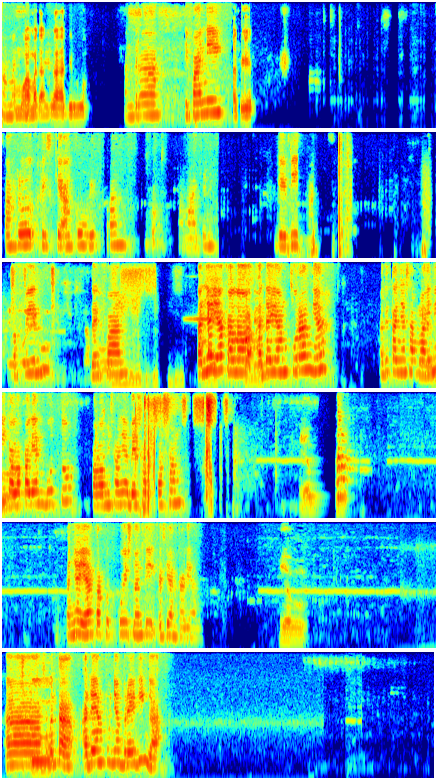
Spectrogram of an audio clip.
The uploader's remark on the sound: Zoom Meeting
